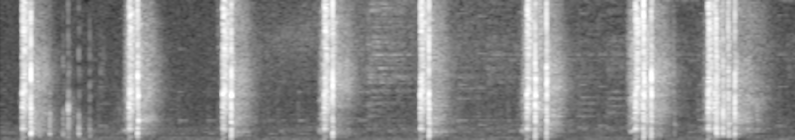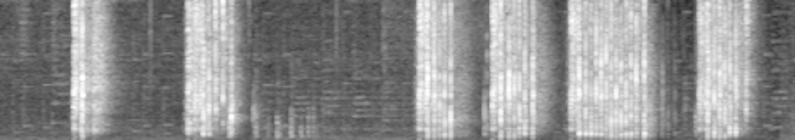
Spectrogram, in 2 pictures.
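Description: ICS SPR and CQB upper airsoft guns fire in a chrono and accuracy shooting test, loud close bursts of rapid cracking shots separated by short pauses, some bursts longer and denser, with no talking.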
